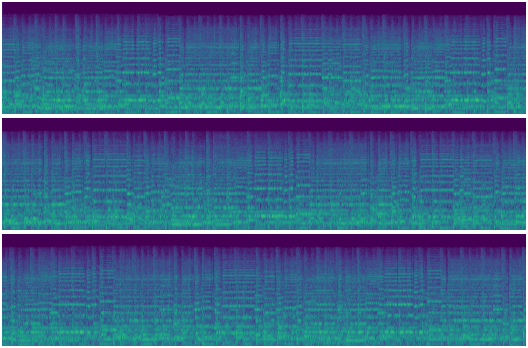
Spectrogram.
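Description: Accordion playing an instrumental dance tune, backed by a band with a steady bass and drum beat.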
